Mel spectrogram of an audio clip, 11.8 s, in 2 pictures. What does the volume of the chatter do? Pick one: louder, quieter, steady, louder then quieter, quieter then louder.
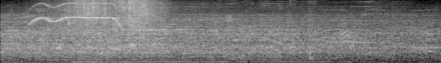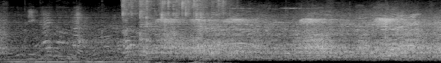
quieter then louder.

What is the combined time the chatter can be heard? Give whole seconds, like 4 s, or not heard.
12 s.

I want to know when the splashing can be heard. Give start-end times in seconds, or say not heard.
0.6-2.2, 7.5-8.9.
